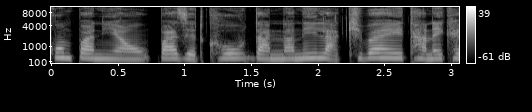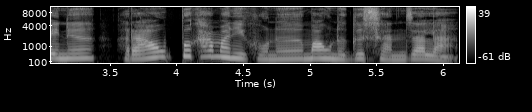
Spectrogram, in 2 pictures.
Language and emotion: Bodo, sad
